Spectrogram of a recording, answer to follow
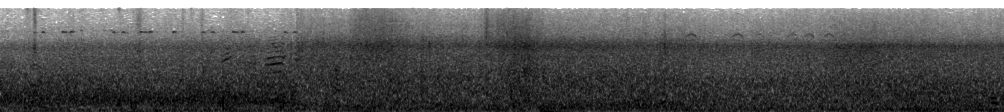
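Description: Steady wash of sea surf breaking on a rocky shore, with wind on the microphone.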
